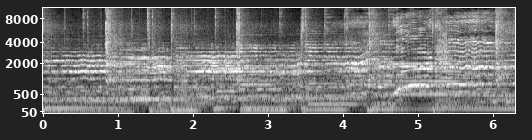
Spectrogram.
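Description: A live country band playing a slow ballad, with pedal steel guitar, electric guitars, bass and drums keeping a slow beat. A woman's voice comes in near the end on a held, wavering note.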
